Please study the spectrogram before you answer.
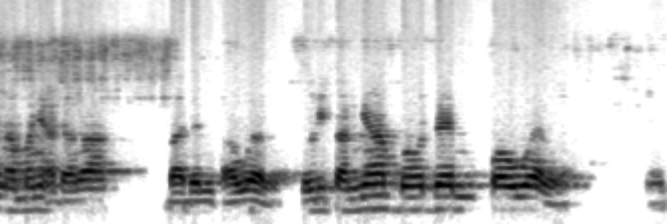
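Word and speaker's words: Baden-Powell: Tulisannya Baden Powell. Ya, bacanya Baden Powell.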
